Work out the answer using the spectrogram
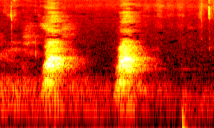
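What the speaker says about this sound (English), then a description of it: "Is Lovey barking bothering you" A dog barks twice, loud and close, in a quiet indoor room at a drawing desk, with a faint thump between the barks.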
